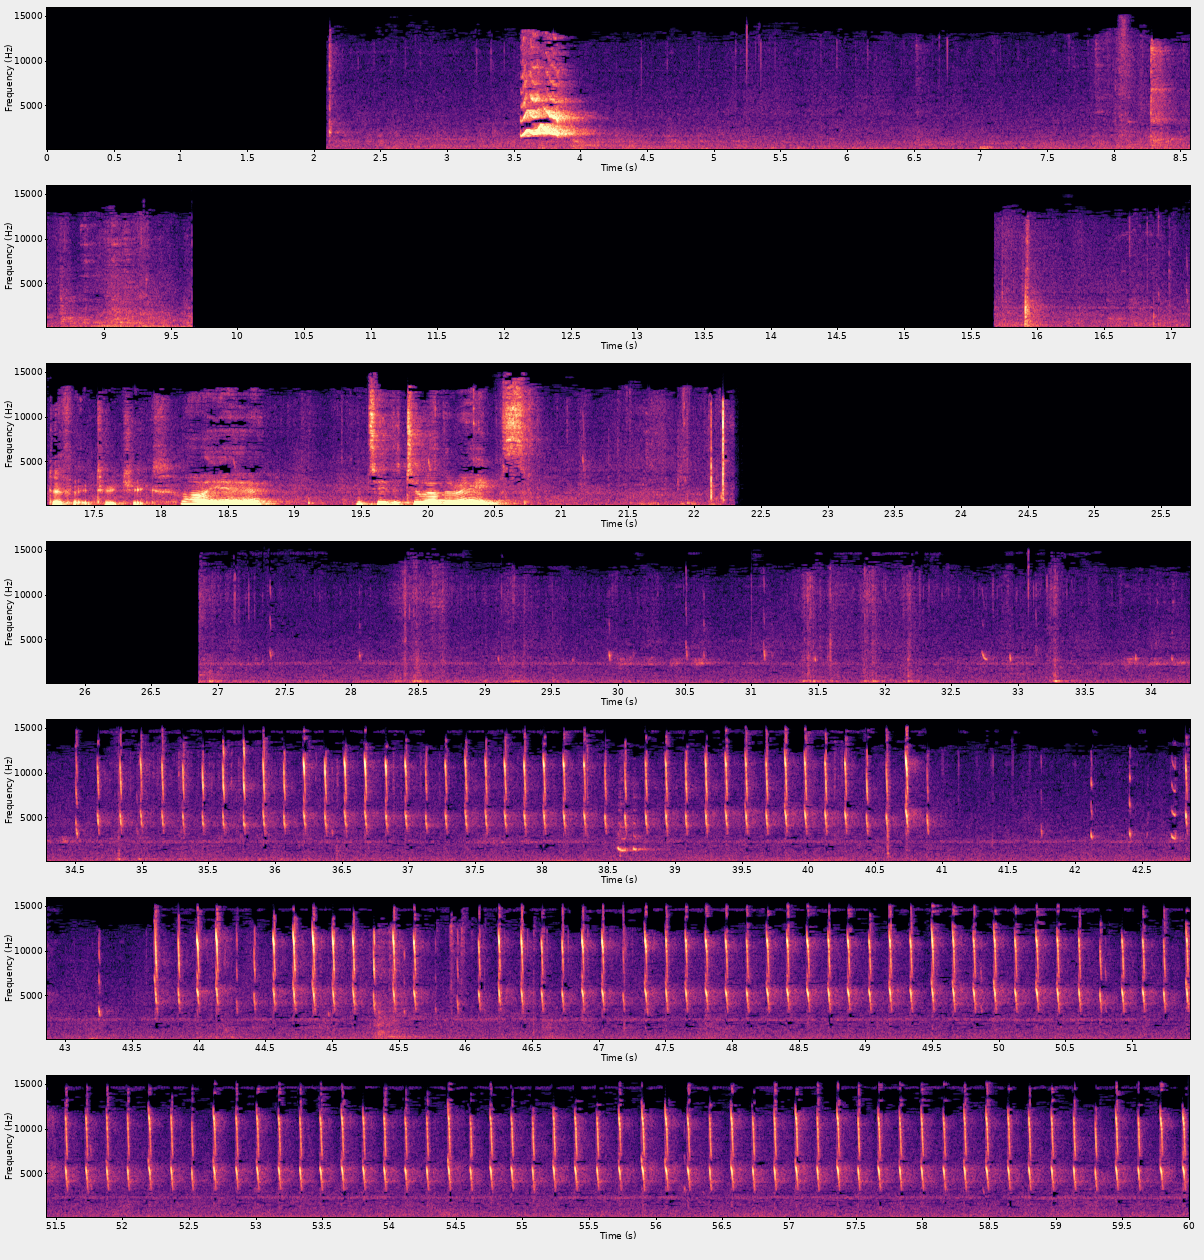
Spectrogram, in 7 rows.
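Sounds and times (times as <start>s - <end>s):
cockatiel chick cheeping: 3.5s - 4.2s, 29.8s - 31.6s, 33.8s - 41.0s, 41.7s - 60.0s.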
